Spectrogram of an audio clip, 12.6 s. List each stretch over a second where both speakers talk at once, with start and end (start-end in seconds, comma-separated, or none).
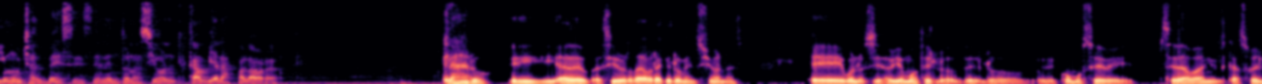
none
